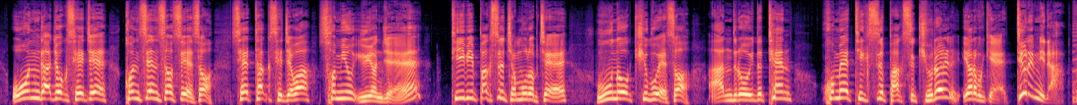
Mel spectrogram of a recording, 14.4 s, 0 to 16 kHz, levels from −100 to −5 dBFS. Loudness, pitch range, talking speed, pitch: -13 LUFS, 195-240 Hz, 235 characters per minute, 225 Hz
